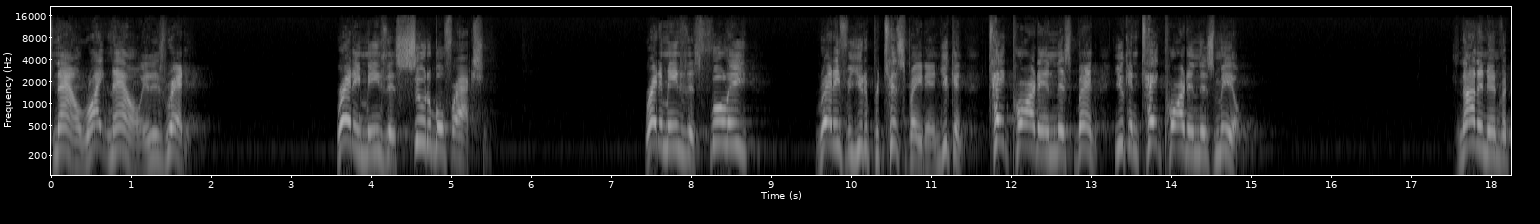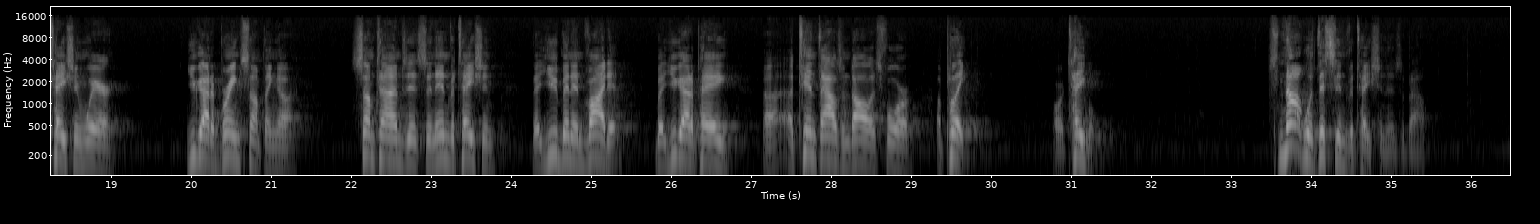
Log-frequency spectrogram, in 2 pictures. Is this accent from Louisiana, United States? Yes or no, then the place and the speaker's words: yes; Louisiana, United States; accent: Cajun; moved away; I'm from the Bayou State, great state of Louisiana.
